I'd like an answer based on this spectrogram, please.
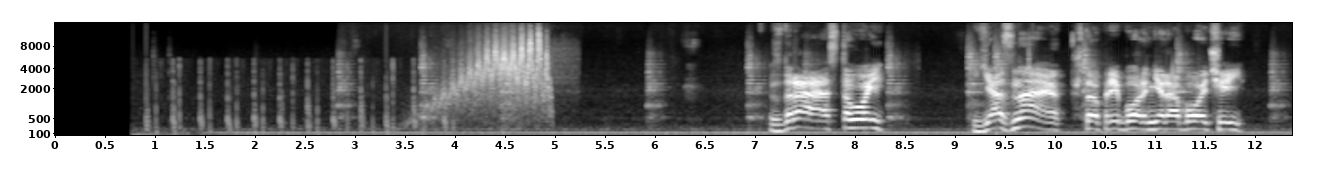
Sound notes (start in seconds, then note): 0.7 hammer hits a metal surface; 0.7 teleportation rustle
